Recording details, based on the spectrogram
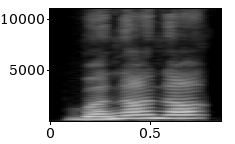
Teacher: మొదటి మరియు చివరి భాగాలు తేలికగా పలికబడతాయి. In banana, the middle na has the stress and the first and last parts are pronounced lightly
